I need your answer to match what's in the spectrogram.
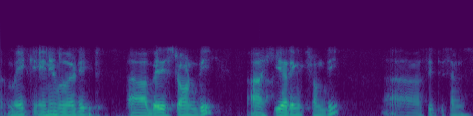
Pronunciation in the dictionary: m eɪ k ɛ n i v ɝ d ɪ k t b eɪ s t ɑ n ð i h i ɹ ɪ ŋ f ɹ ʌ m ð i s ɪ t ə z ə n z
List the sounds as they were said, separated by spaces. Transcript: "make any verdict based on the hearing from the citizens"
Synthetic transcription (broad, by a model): m eɪ k ɛ n i v ɝ d ɪ k t b eɪ s t ɑ n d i h i ɹ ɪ ŋ f ɹ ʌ m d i s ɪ t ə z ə n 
